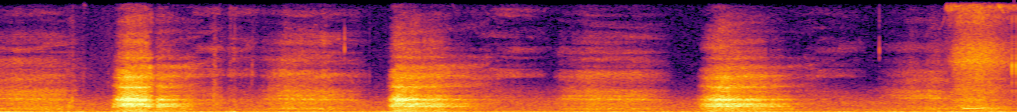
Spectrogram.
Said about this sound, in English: Spoken by this guy on a walk over the hills, puffing and panting. So forgive me.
